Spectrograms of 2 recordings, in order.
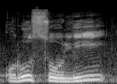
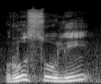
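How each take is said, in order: The two takes are said the same way.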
